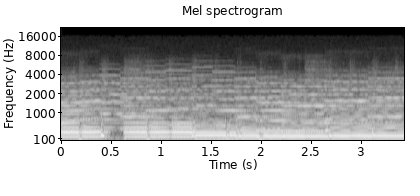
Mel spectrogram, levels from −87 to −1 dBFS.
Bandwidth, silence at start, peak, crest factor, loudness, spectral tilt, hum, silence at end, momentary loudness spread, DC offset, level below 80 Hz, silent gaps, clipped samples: 8.2 kHz; 0 s; 0 dBFS; 10 dB; -11 LUFS; -8 dB/octave; none; 0 s; 2 LU; 3%; -36 dBFS; none; under 0.1%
